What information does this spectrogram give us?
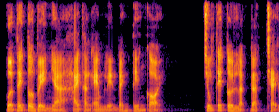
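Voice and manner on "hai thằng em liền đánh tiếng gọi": ordinary delivery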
